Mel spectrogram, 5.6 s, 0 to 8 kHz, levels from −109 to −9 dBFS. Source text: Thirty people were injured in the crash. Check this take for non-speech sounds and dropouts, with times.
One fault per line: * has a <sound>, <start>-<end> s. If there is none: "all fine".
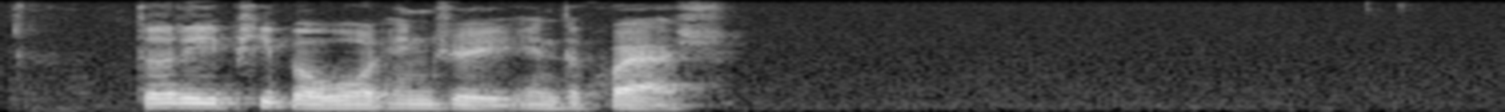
all fine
